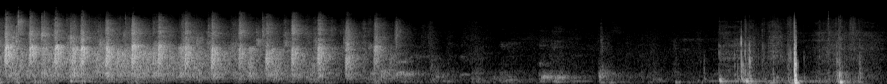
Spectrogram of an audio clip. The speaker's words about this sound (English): But why don't you give a nice round of applause for our guest speaker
